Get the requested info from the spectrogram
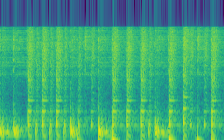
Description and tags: A mangled Amen breakbeat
